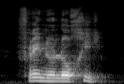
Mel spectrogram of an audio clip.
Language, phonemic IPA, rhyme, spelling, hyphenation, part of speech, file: Dutch, /ˌfreː.noː.loːˈɣi/, -i, frenologie, fre‧no‧lo‧gie, noun, Nl-frenologie.ogg
- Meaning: phrenology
